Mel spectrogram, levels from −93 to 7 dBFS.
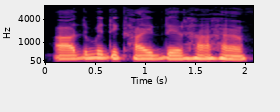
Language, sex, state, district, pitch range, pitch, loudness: Hindi, male, Bihar, Patna, 125-145 Hz, 135 Hz, -12 LUFS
